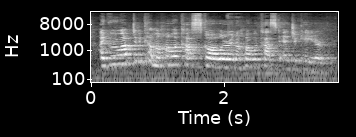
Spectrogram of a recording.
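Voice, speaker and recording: A woman speaks loudly at a high pitch. Audible room echo surrounds her voice. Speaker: service leader and Holocaust educator. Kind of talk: speech at a religious service. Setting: synagogue service with audience and mic.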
